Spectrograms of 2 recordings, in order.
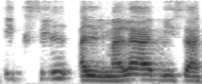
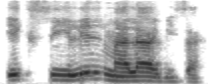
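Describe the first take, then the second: First: The words are said without an added linking vowel. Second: The words are joined with an added i-vowel.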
